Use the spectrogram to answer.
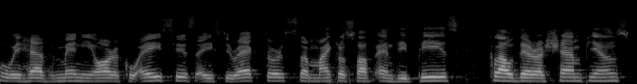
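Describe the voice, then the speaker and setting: Speaking at a tech conference in a conference room, a Chilean-born CEO in his 40s, raised in Brazil and a native Portuguese speaker, presents informally. His voice is a little high, and his delivery is halting, with grammar on the loose side.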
